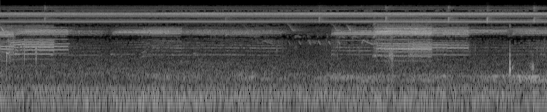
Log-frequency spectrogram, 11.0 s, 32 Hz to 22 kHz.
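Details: Frogs calling at Lake Houston Nature Park, Houston, Texas, around 8 p.m., at different pitches: pulsed, harmonic trills lasting one to two seconds, repeated in bursts, over a steady high insect drone.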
